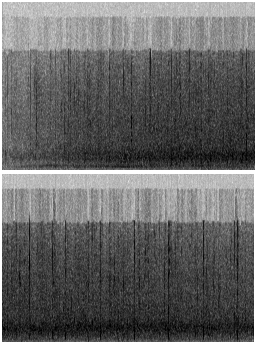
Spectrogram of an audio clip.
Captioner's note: audience applauding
